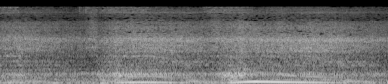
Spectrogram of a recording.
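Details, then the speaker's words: 2007 Mazda 3 1.6 TX, 105 hp petrol with 5-speed manual, about 130,046 km, dealer-serviced, fluid levels fine: smooth idle rises cleanly on two throttle blips and settles back evenly, no knocks or rattles; very nice, healthy engine sound. "gondolnám, hogy ez nagyon szép és egészséges motorhang, ezzel biztos, hogy itt probléma nincsen."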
